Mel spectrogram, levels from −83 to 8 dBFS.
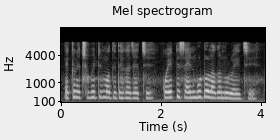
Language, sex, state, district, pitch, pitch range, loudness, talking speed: Bengali, female, Tripura, Dhalai, 270 Hz, 250-285 Hz, -15 LUFS, 130 wpm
